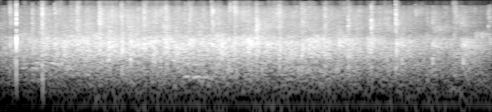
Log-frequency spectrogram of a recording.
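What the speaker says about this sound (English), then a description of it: "Let's have a round of applause for all of them." Audience applause at a civic club forum, steady clapping from a crowd filling the room evenly for five seconds at moderate distance.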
